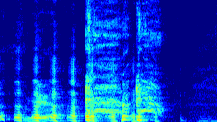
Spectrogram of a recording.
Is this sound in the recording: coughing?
yes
